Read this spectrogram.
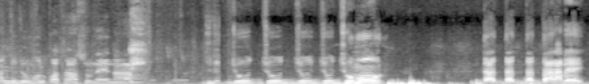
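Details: Acted stuttering by an actor in a comedic Bangla drama, with repeated syllables.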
